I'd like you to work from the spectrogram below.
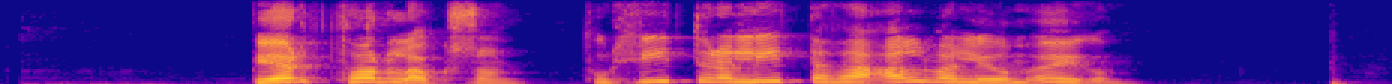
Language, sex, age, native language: Icelandic, female, 30-39, Icelandic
